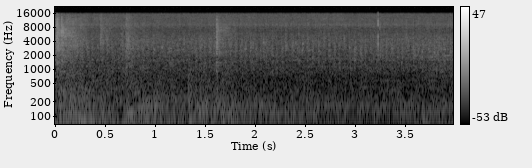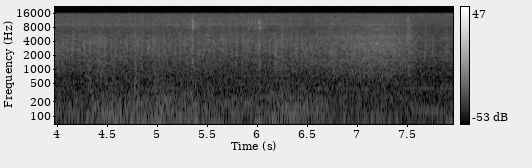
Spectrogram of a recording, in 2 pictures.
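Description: Tank tracks clank and rattle over grass.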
